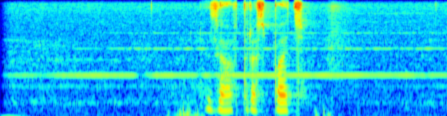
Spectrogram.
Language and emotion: Russian, neutral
